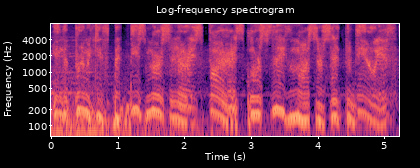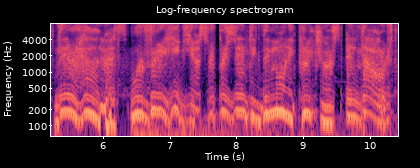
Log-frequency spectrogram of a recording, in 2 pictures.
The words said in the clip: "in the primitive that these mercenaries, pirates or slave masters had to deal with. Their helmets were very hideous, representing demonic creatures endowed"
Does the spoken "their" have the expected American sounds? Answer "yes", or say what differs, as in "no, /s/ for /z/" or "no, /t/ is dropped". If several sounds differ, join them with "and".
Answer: yes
